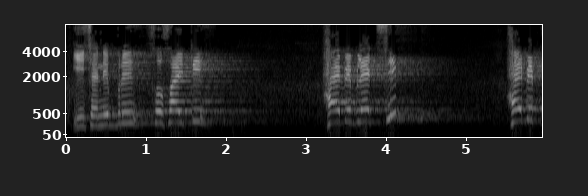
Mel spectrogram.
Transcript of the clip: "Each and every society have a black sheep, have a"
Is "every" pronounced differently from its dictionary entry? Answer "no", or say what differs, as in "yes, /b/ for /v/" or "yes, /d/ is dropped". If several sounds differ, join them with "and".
yes, /b/ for /v/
